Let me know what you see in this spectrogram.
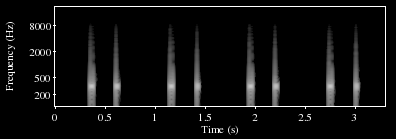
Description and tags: This click track was created with a decrease of the pitch. And levels were modulate.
